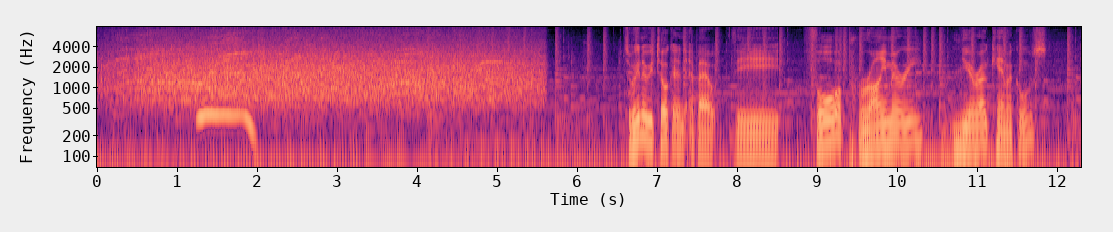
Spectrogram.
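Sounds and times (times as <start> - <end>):
crowd cheering: 0.0 - 5.7
speech: 1.2 - 1.6, 6.6 - 12.0.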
